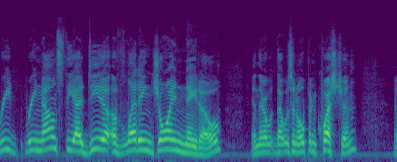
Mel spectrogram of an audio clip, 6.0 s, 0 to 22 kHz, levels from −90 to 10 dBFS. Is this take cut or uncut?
cut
